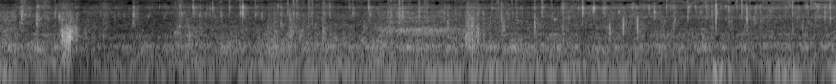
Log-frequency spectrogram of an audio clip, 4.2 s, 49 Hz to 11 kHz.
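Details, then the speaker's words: Sailboat in the boatyard after replacing a pitted prop shaft, coupling and carrier bearing fitted, water running through the cutless bearing, diesel at about 1,000 rpm with no load: steady water gush over faint rumble, no knock or vibration; normal running. "Okay there. Don't see any vibration. Seems like it's doing pretty good. I think we got it."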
